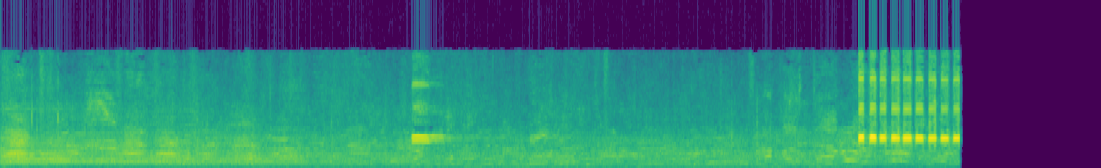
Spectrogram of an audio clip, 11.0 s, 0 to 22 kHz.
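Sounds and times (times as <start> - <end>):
crowd chatter: 0.0 - 9.6.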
